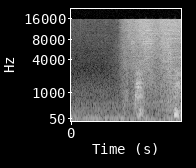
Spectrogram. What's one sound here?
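Electricity crackles and sizzles loudly.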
